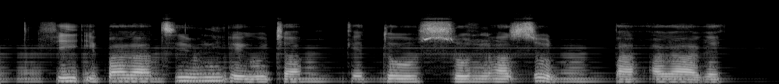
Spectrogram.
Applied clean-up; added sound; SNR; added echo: neural mask model RNNoise.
